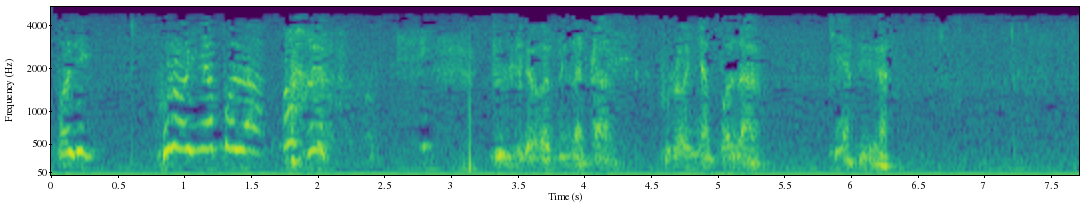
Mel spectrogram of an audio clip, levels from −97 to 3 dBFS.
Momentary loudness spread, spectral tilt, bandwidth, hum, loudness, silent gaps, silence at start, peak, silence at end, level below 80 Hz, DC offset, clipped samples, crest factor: 20 LU; -9 dB/octave; 5 kHz; none; -17 LUFS; none; 0 s; 0 dBFS; 0 s; -46 dBFS; 4%; under 0.1%; 18 dB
